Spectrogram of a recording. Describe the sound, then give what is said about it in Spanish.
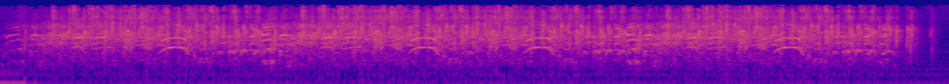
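A crowd of children at a party claps steadily while high, excited laughter and shouts rise over the applause as a piñata is broken, sustained and lively throughout before stopping abruptly near the end. “Y los chicos, alegres, siguieron disfrutando de su fiesta, mientras uno de ellos, rompiendo la piñata, hizo caer una lluvia de caramelos y papeles de colores, al tiempo que crecieron los aplausos y las risas de felicidad de aquellos benditos niños.”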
